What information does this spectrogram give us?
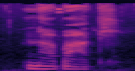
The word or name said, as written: nabadih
